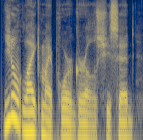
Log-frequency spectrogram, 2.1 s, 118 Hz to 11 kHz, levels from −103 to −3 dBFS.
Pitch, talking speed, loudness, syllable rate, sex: 125 Hz, 225 wpm, -17 LUFS, 4.1 syllables/s, male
